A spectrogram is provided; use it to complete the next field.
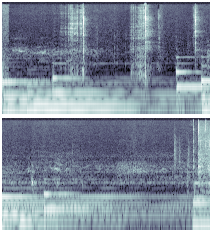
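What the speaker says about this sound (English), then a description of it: "Then I trim off the thread tails and snip off the corners." Scissors snip thread tails and trim fabric corners on a sewn gift bag, a few sharp, quiet cuts spaced apart against near silence.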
